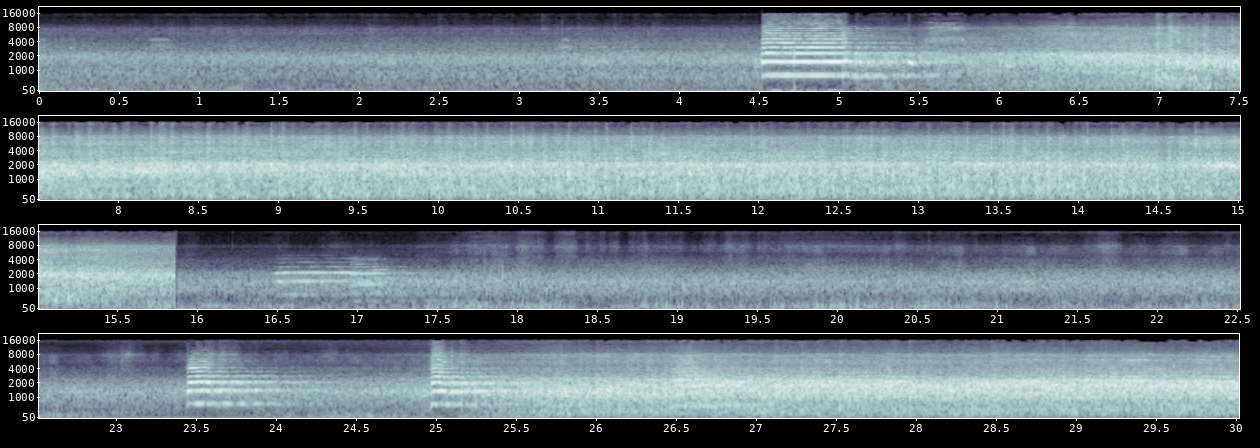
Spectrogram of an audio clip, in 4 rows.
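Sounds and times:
train rushing past: 0:01.3 - 0:16.6, 0:19.8 - 0:30.0
train horn: 0:04.5 - 0:05.8, 0:16.5 - 0:17.5, 0:23.4 - 0:24.3, 0:25.0 - 0:25.5, 0:26.4 - 0:27.0.

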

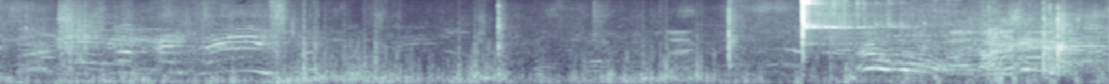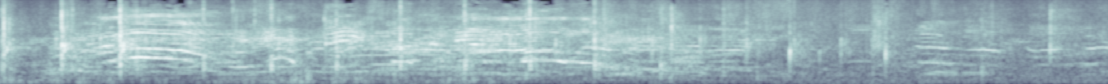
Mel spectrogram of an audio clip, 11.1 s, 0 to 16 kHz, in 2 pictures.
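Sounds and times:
metal bat hitting ball: 0:04.0 - 0:04.8.

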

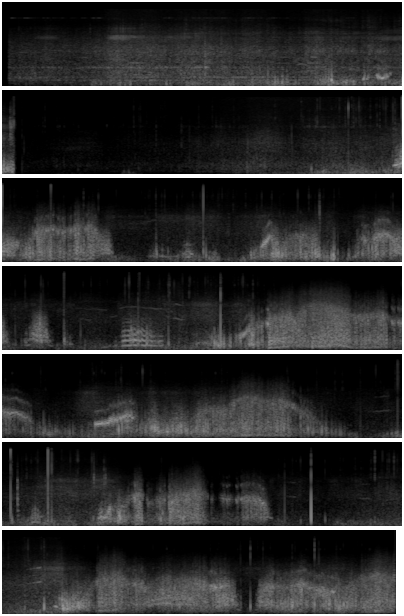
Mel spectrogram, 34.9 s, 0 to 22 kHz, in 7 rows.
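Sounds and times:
skis swooshing through powder snow: 0:07.6 - 0:11.4.

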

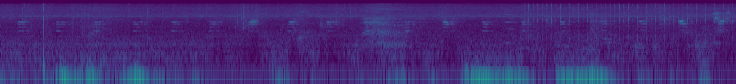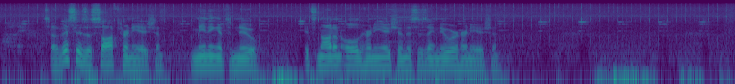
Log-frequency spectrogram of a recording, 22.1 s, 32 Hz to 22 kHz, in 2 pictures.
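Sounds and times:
faint buzz: 0:00.0 - 0:22.0
patient monitor beeping: 0:00.0 - 0:22.0.

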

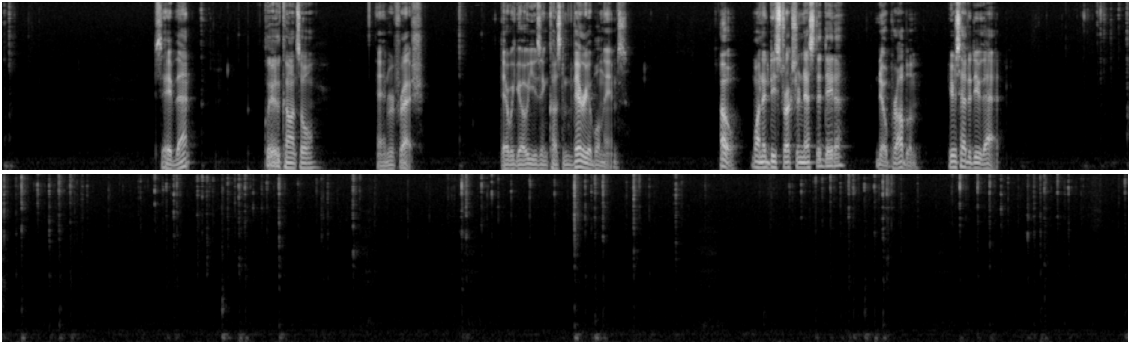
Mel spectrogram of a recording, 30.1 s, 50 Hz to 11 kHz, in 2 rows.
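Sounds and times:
typing on computer keyboard: 0:00.0 - 0:00.2, 0:14.4 - 0:16.2, 0:16.8 - 0:20.0, 0:21.0 - 0:24.2, 0:25.5 - 0:27.1, 0:27.7 - 0:30.0.

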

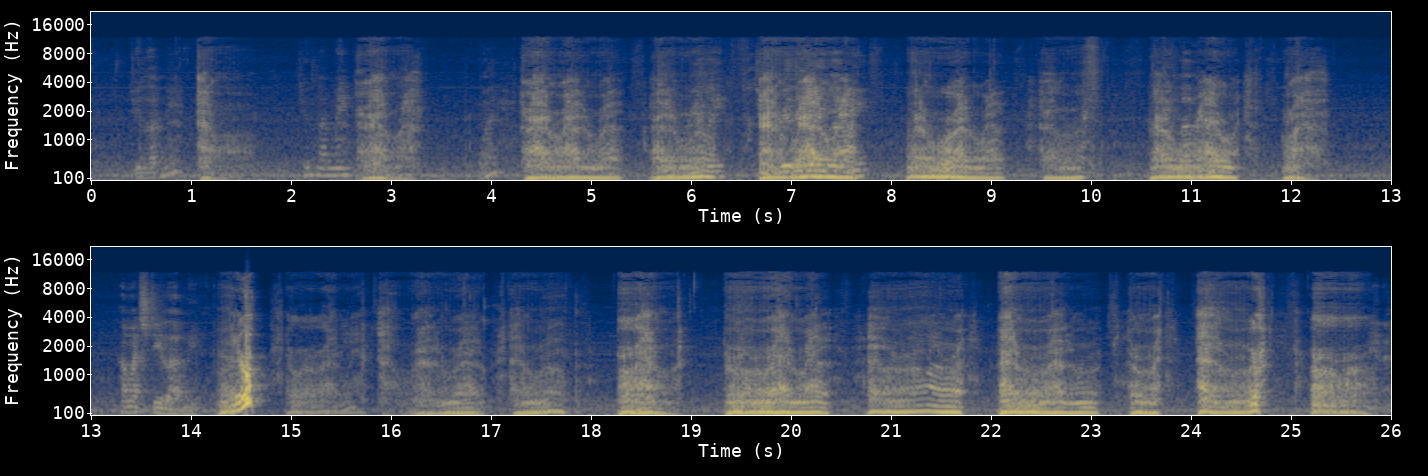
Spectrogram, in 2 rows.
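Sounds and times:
dog growly vocalizations: 0:01.0 - 0:01.7, 0:02.6 - 0:03.4, 0:04.2 - 0:12.4, 0:14.2 - 0:26.0.

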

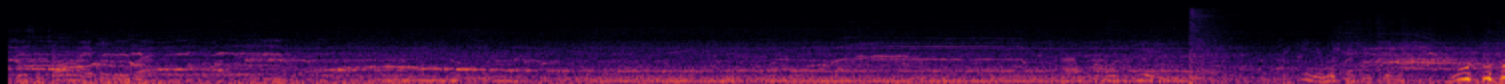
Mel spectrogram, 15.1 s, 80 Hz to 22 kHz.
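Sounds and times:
ride machinery humming and whining: 0:00.1 - 0:15.0.

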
